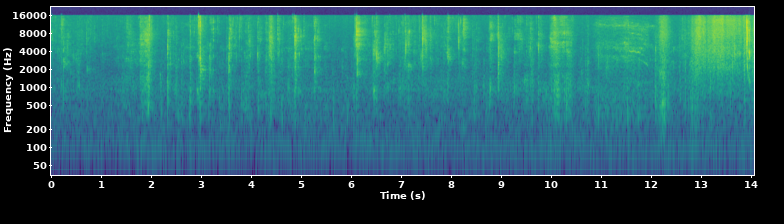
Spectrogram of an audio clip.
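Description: Close-miked biting and chewing of a pepperoni pizza slice: many small wet clicks and smacks of the mouth. Near the end, a paper napkin rustles against the lips.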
